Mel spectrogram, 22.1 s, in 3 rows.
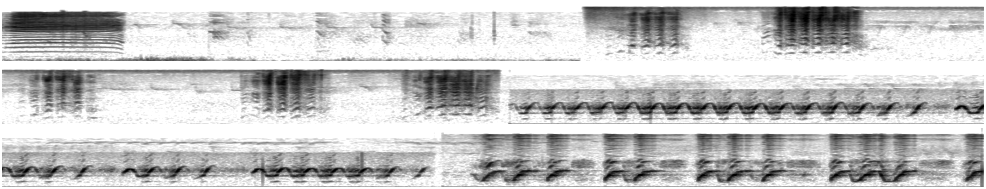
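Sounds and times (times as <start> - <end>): young goat bleating: 0.0 - 1.0, 4.5 - 6.6, 7.5 - 8.2, 9.2 - 11.2
fast repeated call: 11.2 - 22.0.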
